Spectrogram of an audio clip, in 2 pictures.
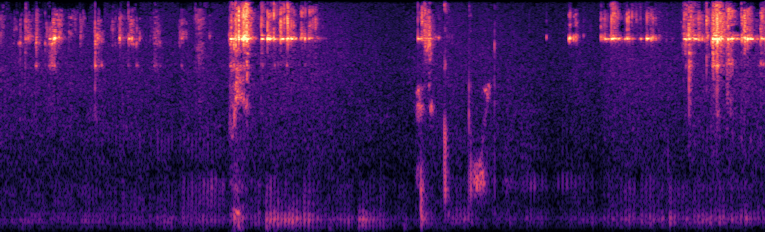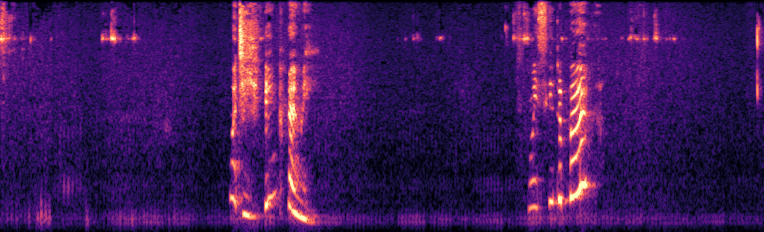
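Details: Remi, a domestic kitten, fitted with his first collar carrying a bow and a bell, purrs indoors: a soft, steady low rumble running through most of the stretch, with small bell jingles and a woman's voice speaking twice.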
